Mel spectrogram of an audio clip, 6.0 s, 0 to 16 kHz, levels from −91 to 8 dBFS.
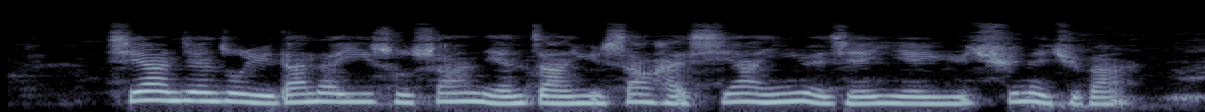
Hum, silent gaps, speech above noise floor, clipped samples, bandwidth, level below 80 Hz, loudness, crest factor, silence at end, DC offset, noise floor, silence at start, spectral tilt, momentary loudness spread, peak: none; none; 42 dB; under 0.1%; 7.6 kHz; -64 dBFS; -24 LUFS; 14 dB; 0 s; under 0.1%; -65 dBFS; 0.55 s; -7 dB/octave; 6 LU; -10 dBFS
